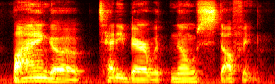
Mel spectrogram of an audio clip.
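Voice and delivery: ordinary talk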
